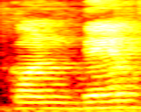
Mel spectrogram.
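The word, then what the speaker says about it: condemn: एम के बाद आने वाले एन को नहीं पढ़ना है, यह एक रूल है, स्पेलिंग रूल के अंतर्गत आता है कि इफ N comes after M एट the last part of a word N should not be pronounced. तो आप एन को नहीं पढ़ेंगे, कॉन्डेम पढ़ेंगे, और इसे भी आप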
